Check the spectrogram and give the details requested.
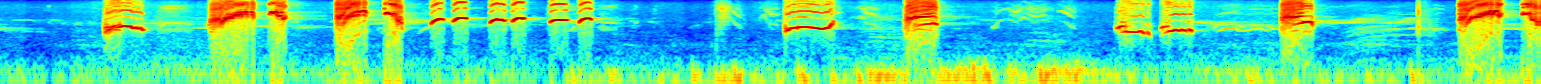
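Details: Oriental magpie-robin fighting song to provoke other birds: a series of sharp, loud clipped whistles and chirps, some in quick doubled pairs, with soft thin whistles between them.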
